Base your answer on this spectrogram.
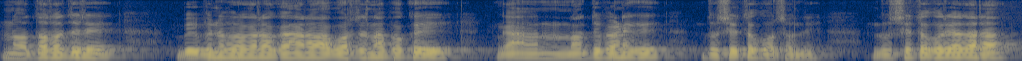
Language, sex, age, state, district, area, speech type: Odia, male, 60+, Odisha, Dhenkanal, rural, spontaneous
